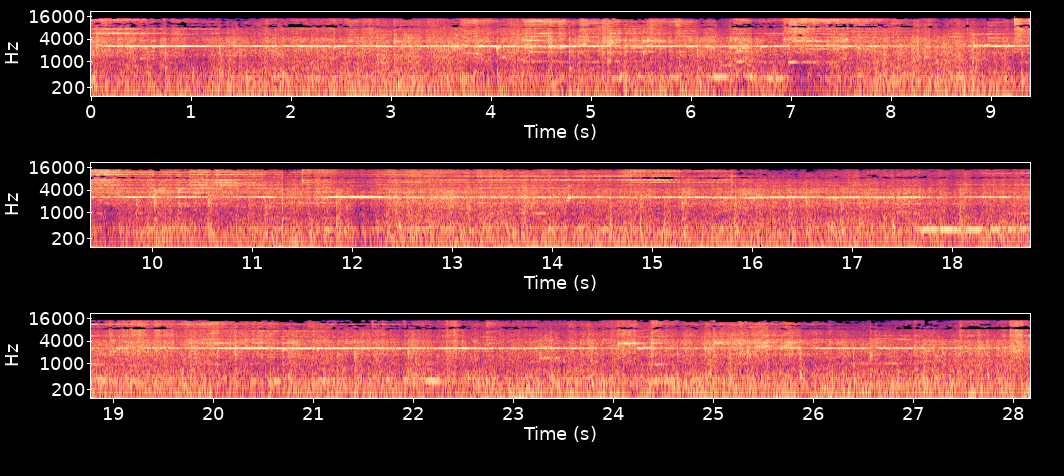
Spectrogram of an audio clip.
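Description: Freight train of open-top gondola cars rolling past, its steel wheels giving a steady high-pitched squeal over a continuous rumble of wheels on rail.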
